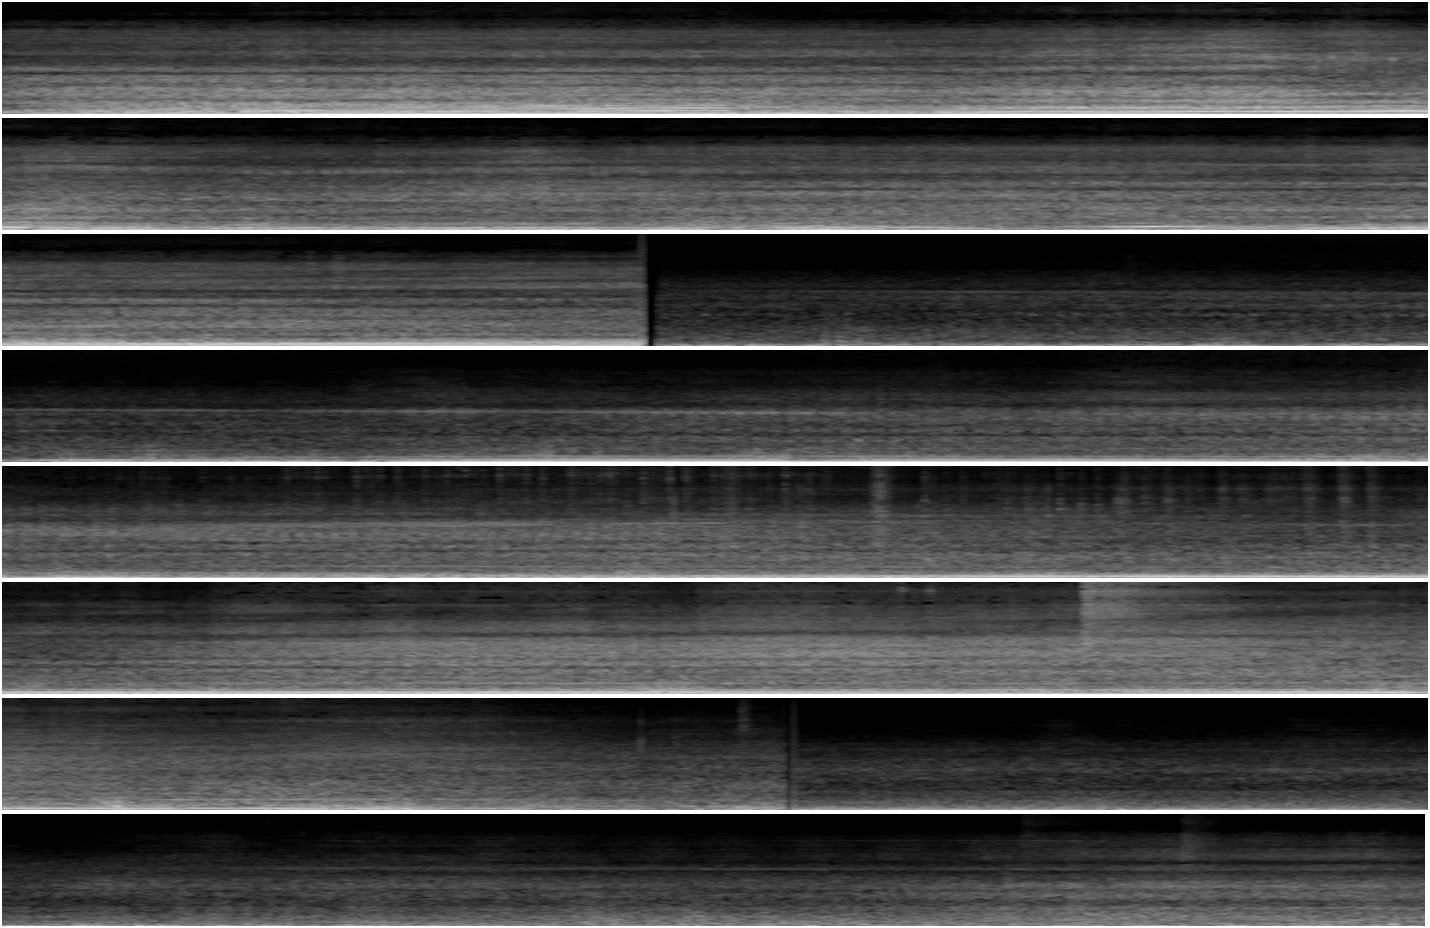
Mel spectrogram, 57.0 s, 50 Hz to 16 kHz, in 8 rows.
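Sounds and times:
truck diesel engines passing: 0.0 - 17.5, 18.9 - 57.0
distant truck engine: 0.0 - 17.8, 18.8 - 57.0
air brakes hissing: 41.0 - 42.0.

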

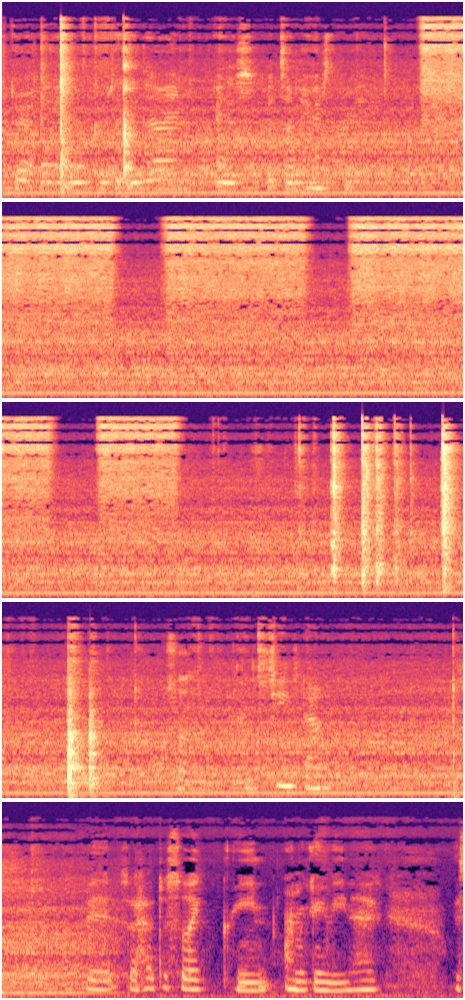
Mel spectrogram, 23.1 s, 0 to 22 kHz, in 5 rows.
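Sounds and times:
aerosol can spraying: 4.2 - 11.0.

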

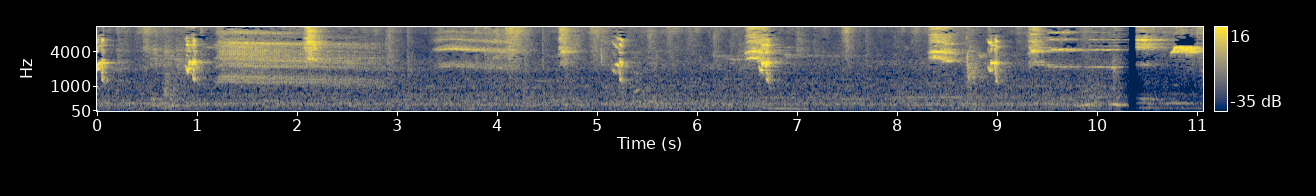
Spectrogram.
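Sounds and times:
parrots squawking: 0.0 - 5.4, 6.4 - 6.9, 8.3 - 10.3.

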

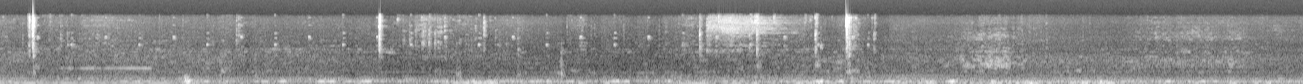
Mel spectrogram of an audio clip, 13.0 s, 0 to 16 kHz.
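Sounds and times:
car engine and road rumble: 0.0 - 13.0
sharp clicks and rattles: 1.8 - 8.8.

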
